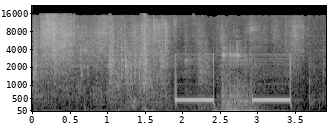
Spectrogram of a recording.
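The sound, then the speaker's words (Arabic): A telephone busy signal on an engaged line: two steady, loud beeps of about half a second each, separated by an equal gap, over faint background noise. “إذن الرقم مشغول، ربما في مكالمة، لأن سبق وتكلمنا معاه.”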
